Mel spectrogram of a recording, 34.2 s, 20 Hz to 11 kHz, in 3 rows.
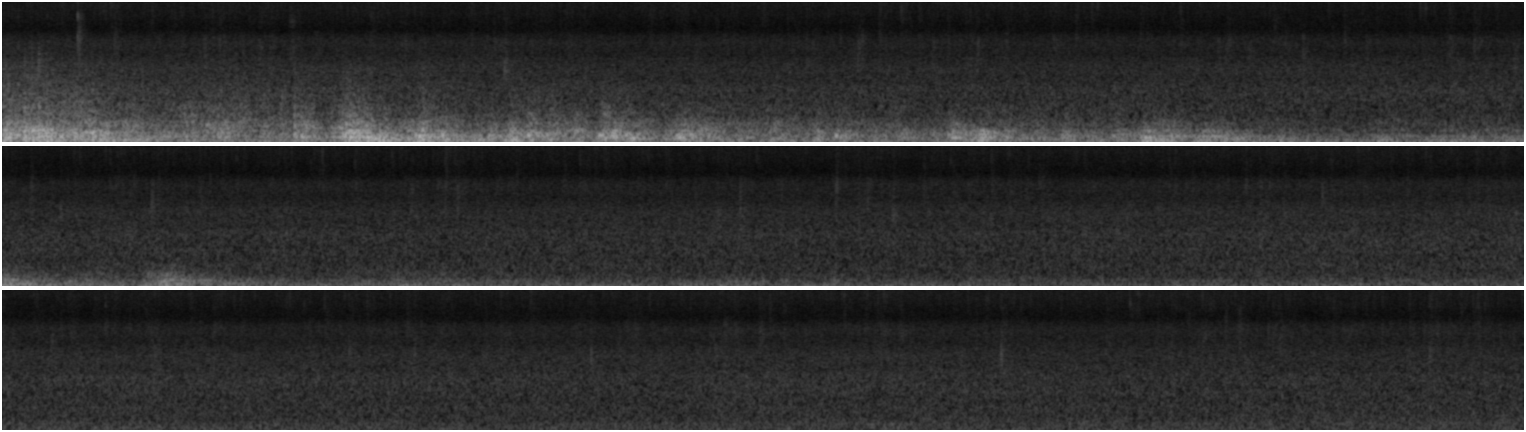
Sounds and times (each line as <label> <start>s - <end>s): Thunderstorm 0.0s - 17.8s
